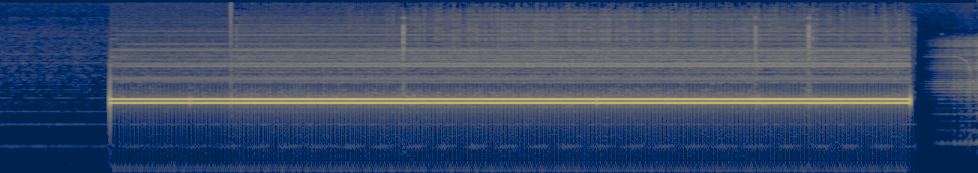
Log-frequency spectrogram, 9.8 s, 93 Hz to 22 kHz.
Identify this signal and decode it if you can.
Emergency Alert System (SAME) tones (the 853 and 960 Hz attention tone). It is heard from 1.0 to 9.2 s.
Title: Dead Reign EAS From President Kelly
